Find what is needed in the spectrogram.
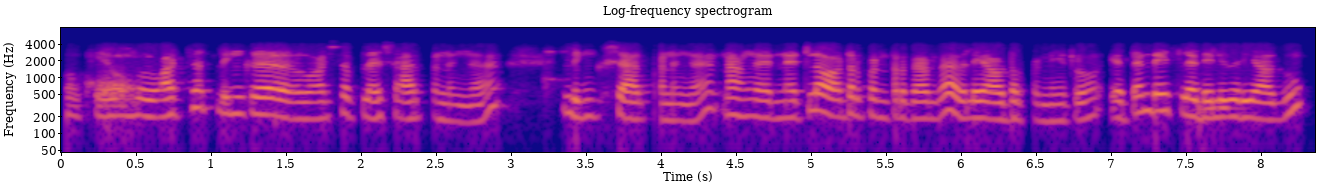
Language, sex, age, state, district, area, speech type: Tamil, female, 30-45, Tamil Nadu, Chennai, urban, conversation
